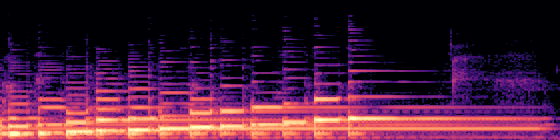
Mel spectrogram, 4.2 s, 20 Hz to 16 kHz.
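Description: Nylon-string classical guitar, a 2018 Douglass Scott, played fingerstyle: a quick run of single plucked notes climbing in pitch, then a last note about two-thirds of the way through that is left to ring and fade.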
